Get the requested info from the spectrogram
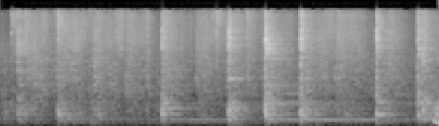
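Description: A slotted metal spoon stirring dry seeds, dal and dried red chillies in a stainless steel pan as the spices dry-roast: a grainy rustle and scraping, broken by about five sharp clinks of spoon on pan.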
